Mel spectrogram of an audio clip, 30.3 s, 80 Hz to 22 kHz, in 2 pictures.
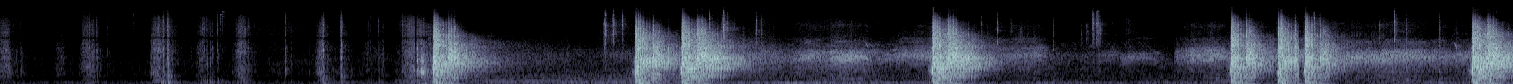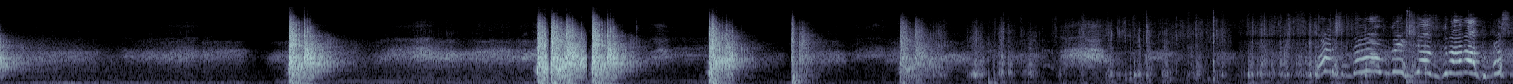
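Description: Small-bore TOZ-8 training rifles firing single shots, more than a dozen at irregular intervals, some in quick pairs, each echoing off the concrete walls of a rifle range. A few faint clicks come in the first seconds before the shooting starts.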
